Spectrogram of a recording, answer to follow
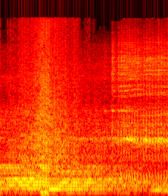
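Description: Yamaha RXZ's two-stroke single-cylinder engine running under way, its note rising a little about half a second in as the bike pulls along.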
